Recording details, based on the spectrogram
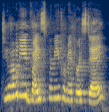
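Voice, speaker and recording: A woman's voice: very high voice, expressive, fast talker, a little mellow, slight background noise, pitched above the performer's own voice. A woman voicing an eager, stubborn young girl in a children's storybook, speaking earnestly and insistently. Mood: impatient eagerness. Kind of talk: children's storybook read-aloud. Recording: roomy indoor echo.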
